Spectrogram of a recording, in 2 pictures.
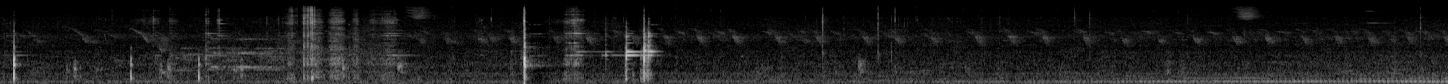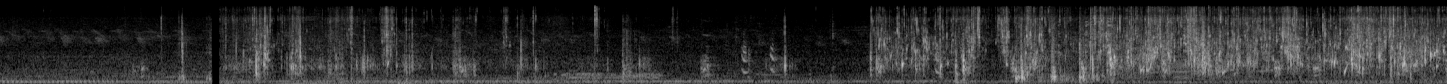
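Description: Several sharp knocks of a steel cleaver striking a wooden chopping board in the first few seconds. From about three-quarters of the way in, loud water sloshing and splashing as hands wash skinned frogs in a plastic basin.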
